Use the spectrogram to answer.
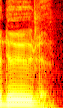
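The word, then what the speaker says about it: Deûle: Et puis, à Lille, c'est le canal de la Deule. Ah oui, on prononce comme ça.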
